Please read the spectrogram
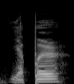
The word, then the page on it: yapvr: Apatani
